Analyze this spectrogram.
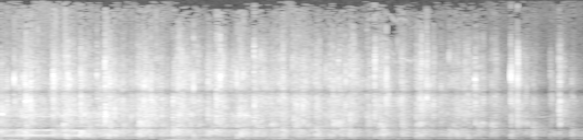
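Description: audience hand clapping

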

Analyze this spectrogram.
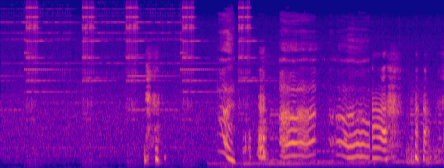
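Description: bells ringing

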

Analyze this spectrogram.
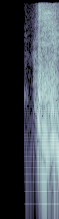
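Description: sneeze

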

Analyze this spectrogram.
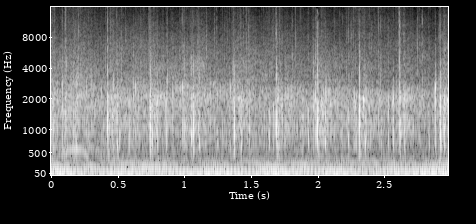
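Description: audience clapping

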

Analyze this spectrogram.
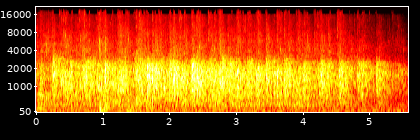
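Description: audience applauding

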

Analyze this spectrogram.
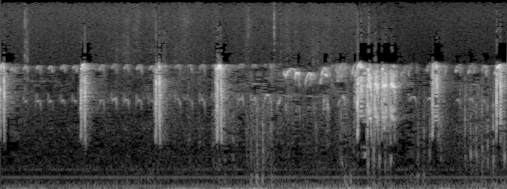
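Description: hairy woodpecker call

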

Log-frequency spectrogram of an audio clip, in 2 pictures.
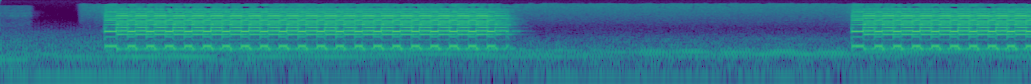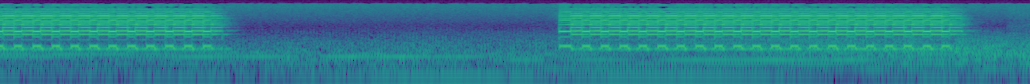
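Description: telephone ringing

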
